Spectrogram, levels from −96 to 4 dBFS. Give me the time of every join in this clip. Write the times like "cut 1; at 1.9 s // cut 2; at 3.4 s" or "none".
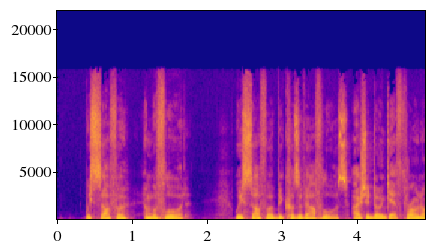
cut 1; at 3.8 s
